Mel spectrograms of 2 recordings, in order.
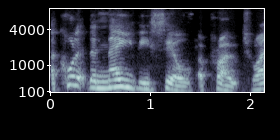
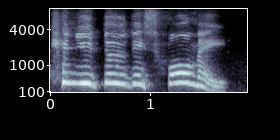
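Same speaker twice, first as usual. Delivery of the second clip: put-on drawn-out, high, loud, frustrated small child tantrum; 9 semitones higher, 6 dB louder than usual. Retelling how at five he asked his nan for help, reenacting a childhood tantrum. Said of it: "I threw it down in a tantrum".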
